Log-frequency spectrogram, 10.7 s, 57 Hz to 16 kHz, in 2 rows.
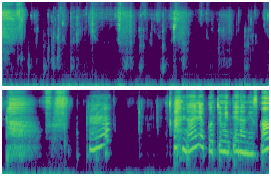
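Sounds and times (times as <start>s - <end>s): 
crunching and wet chewing of a cold treat that melts: 0.0s - 5.5s, 8.0s - 8.8s
speech: 9.0s - 10.6s.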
